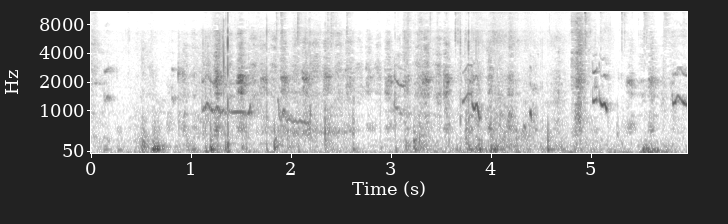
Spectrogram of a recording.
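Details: Pomeranian puppies in the whelping room with their mother, giving thin high squeaking whimpers that rise and fall repeatedly, mixed with soft snuffling and rustling movement.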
